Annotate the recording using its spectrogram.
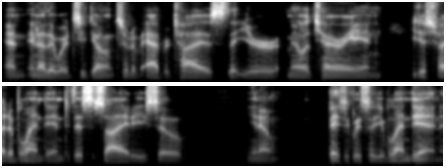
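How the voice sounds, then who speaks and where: Gravelly low-voiced man interviewing. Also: sharp tone, no echo. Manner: rambling, chatty questions with restarts. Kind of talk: casual interview.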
